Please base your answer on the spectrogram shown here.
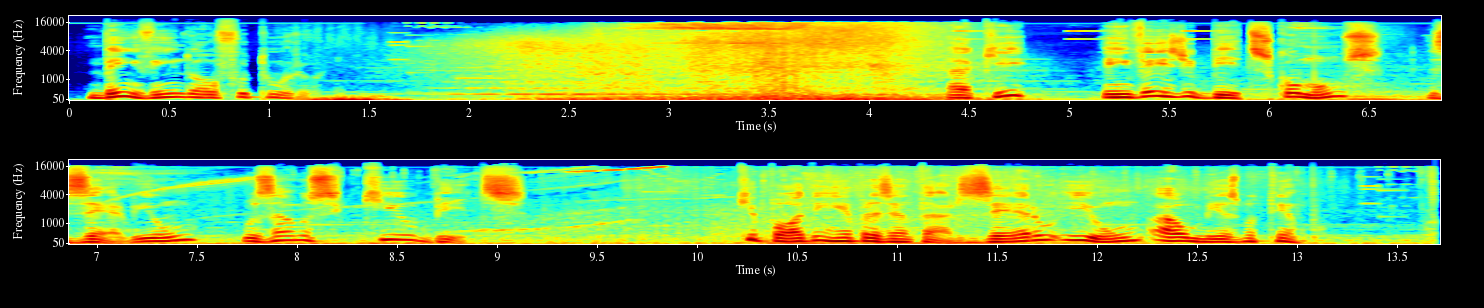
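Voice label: Documentary, Warm & Reflective Narration, Brazilian Portuguese; Male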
